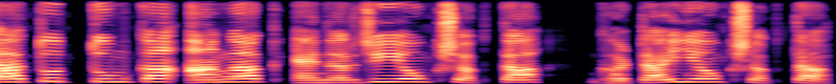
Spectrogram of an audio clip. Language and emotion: Goan Konkani, neutral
